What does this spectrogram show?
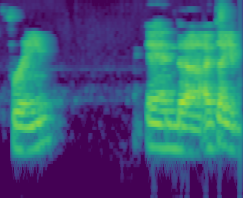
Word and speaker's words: pFriem: know that like I looked up how to pronounce frame and I thought you'd like this go on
